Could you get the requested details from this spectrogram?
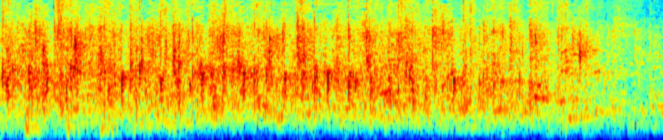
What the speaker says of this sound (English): Do you want to give him a round of applause again?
